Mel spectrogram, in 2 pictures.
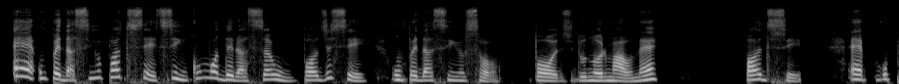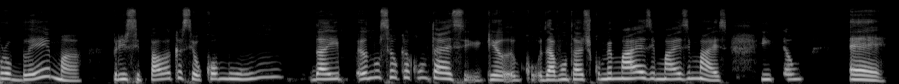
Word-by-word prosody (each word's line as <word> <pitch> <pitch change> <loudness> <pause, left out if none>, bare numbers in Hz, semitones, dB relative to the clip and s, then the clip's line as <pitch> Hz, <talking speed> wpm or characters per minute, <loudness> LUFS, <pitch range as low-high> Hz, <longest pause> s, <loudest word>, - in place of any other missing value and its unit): É, 375 -2 +5
um 280 - -2
pedacinho 265 +5 0
pode 335 +4 0
ser, 240 -10 -2
sim, 240 +1 -1
com 280 +8 -7
moderação 220 - 0
pode 200 +7 0
ser. 175 - -3 0.2
Um 215 -1 0
pedacinho 195 -2 -2
só, 150 -6 -5 0.3
pode, 165 -4 +1
do 180 0 -4
normal, 175 -4 +2
né. 210 +8 +3 0.9
Pode 215 0 +3
ser. 155 -4 -6 0.5
É, 230 -1 +4
o 230 +3 -4
problema 235 - +1 0.3
principal 230 0 +1
é - - -1
que, 300 - -4
assim, 275 - -1
eu 225 - +3
como 255 +3 0
um, 295 +8 -2 0.3
daí 245 +3 +4 0.2
eu 260 +2 +2
não 315 - -2
sei 320 +1 -2
o - - -7
que 315 - -3
acontece 275 -11 -1
que 220 - +2
eu 205 -2 0
co 205 0 -8
dá 210 0 +6
vontade 230 +1 +1
de - - -9
comer 255 +1 +2
mais, 270 +2 +5
e - - -1
mais, 245 0 +2
e - - -1
mais, 215 -9 +1 0.3
então, 235 +1 -3 0.5
é, 205 -7 +6
230 Hz, 165 wpm, -24 LUFS, 200-265 Hz, 0.9 s, dá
